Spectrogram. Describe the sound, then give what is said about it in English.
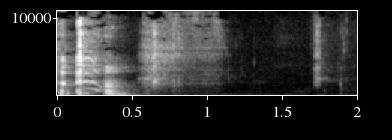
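A person coughs and chokes with a quick cluster of three harsh coughs, then trails off into near silence with a faint breath near the end. “Excuse me. I'm choking over here.”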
